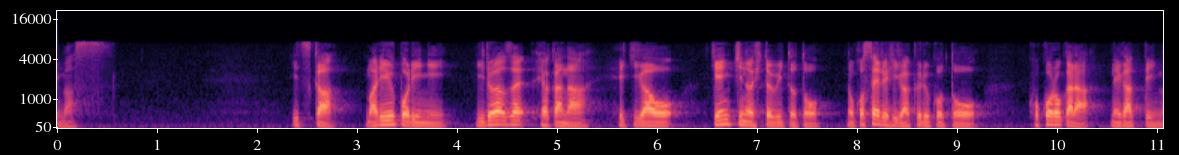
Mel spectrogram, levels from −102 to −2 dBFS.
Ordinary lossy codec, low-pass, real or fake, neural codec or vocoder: none; 7.2 kHz; real; none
